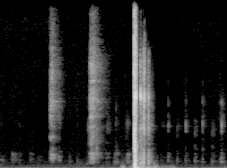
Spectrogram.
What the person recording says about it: it has a little sound, but not really much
